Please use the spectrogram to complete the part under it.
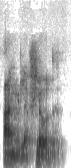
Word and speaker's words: Angleflod: Yeah, so in Swedish, I'm Swedish. My name is Jonas Angleflod. In the American version, is like Jonas Angleflod.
